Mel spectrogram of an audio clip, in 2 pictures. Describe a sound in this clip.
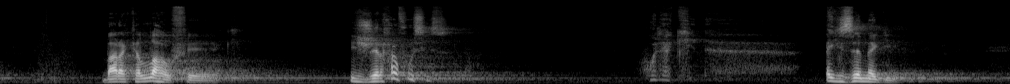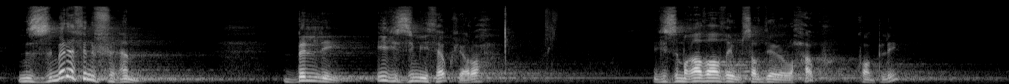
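An elderly man speaks with animation into a microphone, in bursts with pauses, in an echoing room.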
